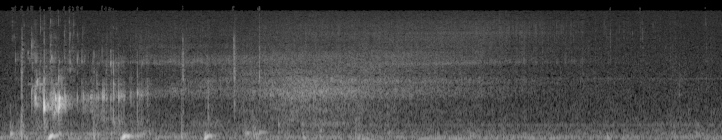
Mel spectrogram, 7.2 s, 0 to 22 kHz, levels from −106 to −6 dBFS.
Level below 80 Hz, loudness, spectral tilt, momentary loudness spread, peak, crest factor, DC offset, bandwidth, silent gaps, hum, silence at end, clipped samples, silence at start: -54 dBFS; -40 LUFS; -4.5 dB/octave; 23 LU; -12 dBFS; 30 dB; under 0.1%; 17.5 kHz; none; none; 0 s; under 0.1%; 0 s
